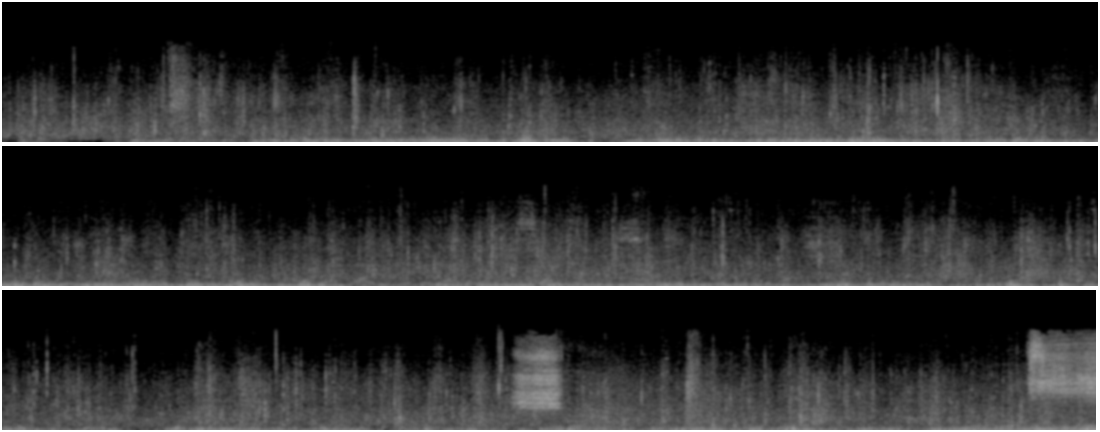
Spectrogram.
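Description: Wind buffeting an outdoor microphone above open water: an uneven low rumble that swells and dips.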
